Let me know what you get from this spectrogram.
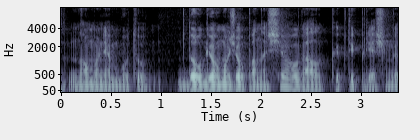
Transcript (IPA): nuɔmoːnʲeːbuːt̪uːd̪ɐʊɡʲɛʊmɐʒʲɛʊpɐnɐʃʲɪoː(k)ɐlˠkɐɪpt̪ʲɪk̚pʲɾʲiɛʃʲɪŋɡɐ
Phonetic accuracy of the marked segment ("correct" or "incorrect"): incorrect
